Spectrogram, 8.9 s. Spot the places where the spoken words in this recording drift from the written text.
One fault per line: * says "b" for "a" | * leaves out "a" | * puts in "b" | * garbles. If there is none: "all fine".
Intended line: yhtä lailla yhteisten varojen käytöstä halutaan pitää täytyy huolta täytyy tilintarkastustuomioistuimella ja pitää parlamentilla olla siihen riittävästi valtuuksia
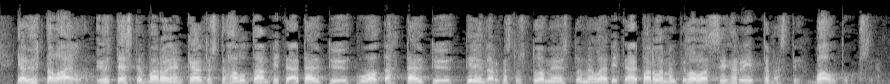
all fine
